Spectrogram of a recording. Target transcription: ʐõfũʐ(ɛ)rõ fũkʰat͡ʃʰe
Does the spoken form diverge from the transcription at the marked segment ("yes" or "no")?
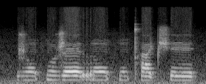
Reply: no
